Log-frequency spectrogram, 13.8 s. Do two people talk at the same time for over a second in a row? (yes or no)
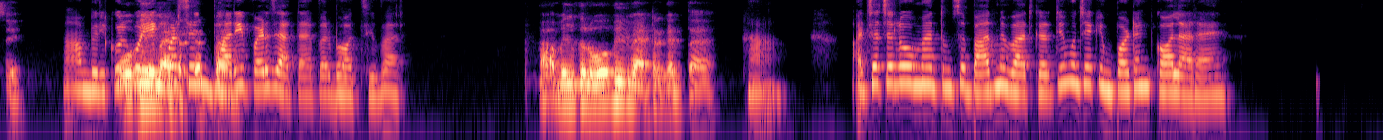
yes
